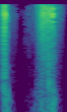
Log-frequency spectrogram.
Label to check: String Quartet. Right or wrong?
Wrong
